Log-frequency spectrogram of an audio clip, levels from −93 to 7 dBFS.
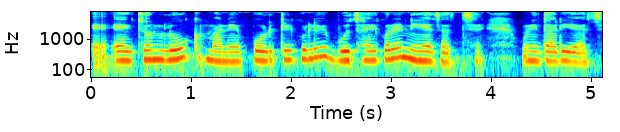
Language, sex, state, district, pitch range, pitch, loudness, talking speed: Bengali, female, Tripura, West Tripura, 200-225 Hz, 210 Hz, -16 LUFS, 140 wpm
